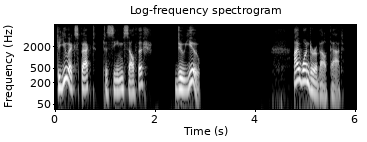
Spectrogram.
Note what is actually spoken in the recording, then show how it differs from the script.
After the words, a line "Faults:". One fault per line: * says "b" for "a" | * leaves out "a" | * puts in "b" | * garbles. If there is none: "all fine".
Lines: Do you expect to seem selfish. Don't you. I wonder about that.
Do you expect to seem selfish. Do you. I wonder about that.
Faults:
* says "Do" for "Don't"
